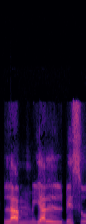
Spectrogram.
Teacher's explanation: মিম সাকিনকে বিনা গন্যায় জাহির করে পড়তে হবে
